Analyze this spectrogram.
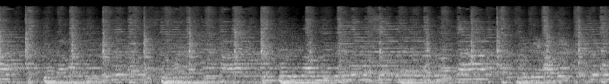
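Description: Live samba-pagode group playing through PA speakers: cavaquinho strumming over pandeiro and hand drums, with a steady low drum beat.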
